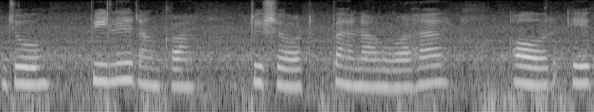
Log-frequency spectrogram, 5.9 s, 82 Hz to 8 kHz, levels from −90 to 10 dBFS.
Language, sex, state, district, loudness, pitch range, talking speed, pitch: Hindi, female, Bihar, Kaimur, -17 LUFS, 240-275 Hz, 110 wpm, 260 Hz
